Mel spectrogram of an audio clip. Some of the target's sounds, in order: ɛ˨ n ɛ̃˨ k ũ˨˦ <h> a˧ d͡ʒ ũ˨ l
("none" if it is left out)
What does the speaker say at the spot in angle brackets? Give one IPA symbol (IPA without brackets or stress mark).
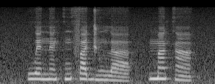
f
